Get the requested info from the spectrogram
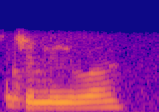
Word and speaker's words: Jamila: Swopes, and my first name is Jamila.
